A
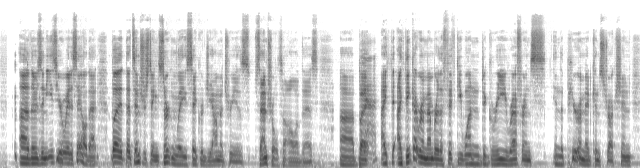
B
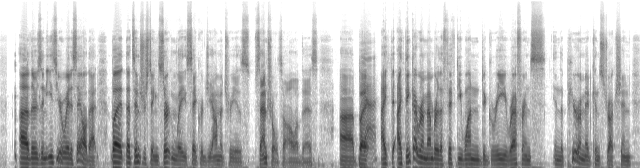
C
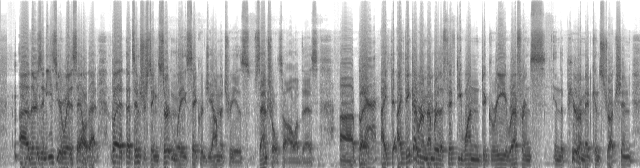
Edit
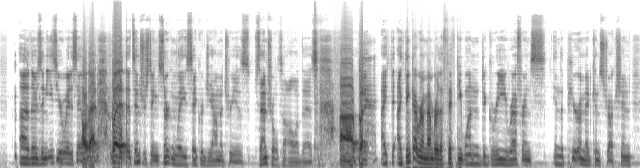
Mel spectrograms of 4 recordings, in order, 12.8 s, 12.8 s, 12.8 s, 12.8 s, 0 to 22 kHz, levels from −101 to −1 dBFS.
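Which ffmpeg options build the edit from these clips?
-filter_complex "[2:a]asplit=2[s0][s1];[0:a]asplit=4[s2][s3][s4][s5];[s2]atrim=end=1.642[s6];[s0]atrim=start=1.638:end=2.532[s7];[s3]atrim=start=2.528:end=6.272[s8];[s1]atrim=start=6.268:end=7.252[s9];[s4]atrim=start=7.248:end=8.122[s10];[1:a]atrim=start=8.118:end=9.232[s11];[s5]atrim=start=9.228[s12];[s6][s7]acrossfade=d=0.004:c1=hsin:c2=hsin[s13];[s13][s8]acrossfade=d=0.004:c1=hsin:c2=hsin[s14];[s14][s9]acrossfade=d=0.004:c1=hsin:c2=hsin[s15];[s15][s10]acrossfade=d=0.004:c1=hsin:c2=hsin[s16];[s16][s11]acrossfade=d=0.004:c1=hsin:c2=hsin[s17];[s17][s12]acrossfade=d=0.004:c1=hsin:c2=hsin"

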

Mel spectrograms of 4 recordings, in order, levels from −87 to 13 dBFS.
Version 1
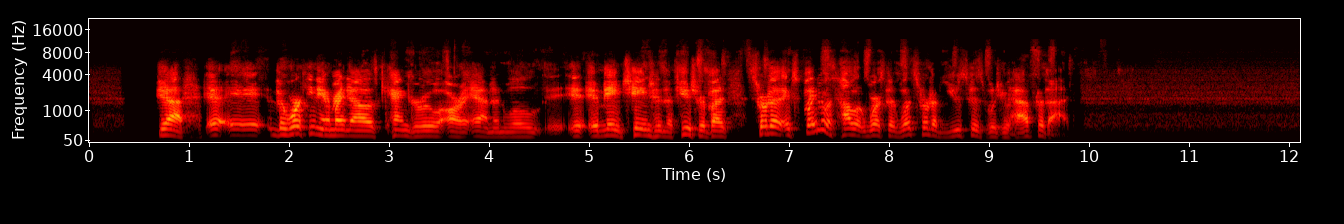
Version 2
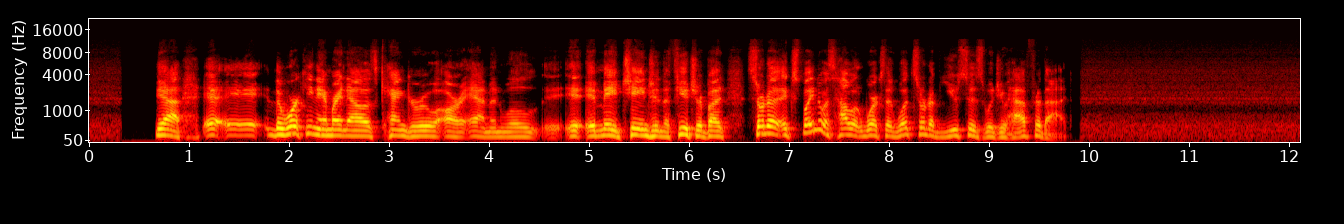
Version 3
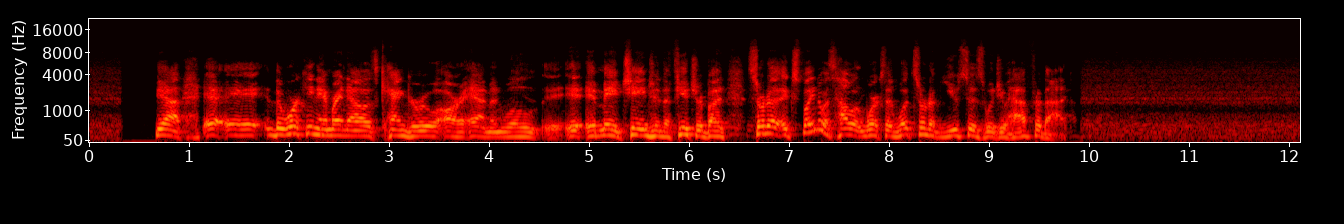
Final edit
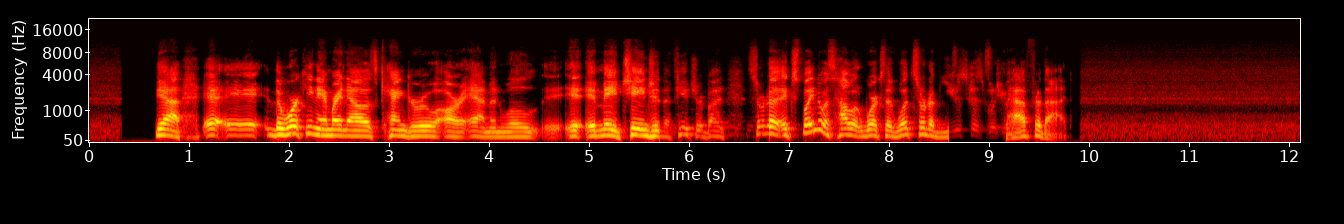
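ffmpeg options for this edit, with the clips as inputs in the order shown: -filter_complex "[1:a]asplit=3[s0][s1][s2];[s0]atrim=end=5.702[s3];[2:a]atrim=start=5.698:end=6.802[s4];[s1]atrim=start=6.798:end=8.592[s5];[0:a]atrim=start=8.588:end=9.172[s6];[s2]atrim=start=9.168[s7];[s3][s4]acrossfade=d=0.004:c1=hsin:c2=hsin[s8];[s8][s5]acrossfade=d=0.004:c1=hsin:c2=hsin[s9];[s9][s6]acrossfade=d=0.004:c1=hsin:c2=hsin[s10];[s10][s7]acrossfade=d=0.004:c1=hsin:c2=hsin"

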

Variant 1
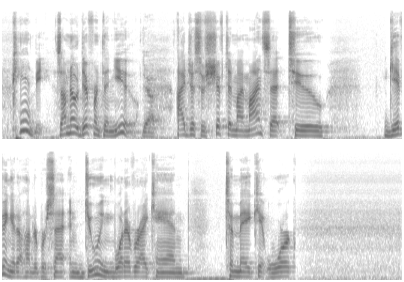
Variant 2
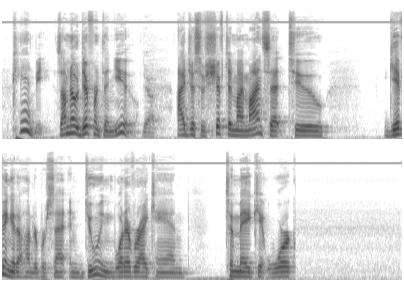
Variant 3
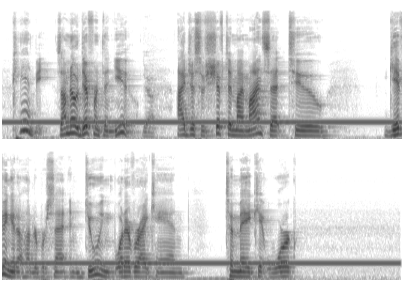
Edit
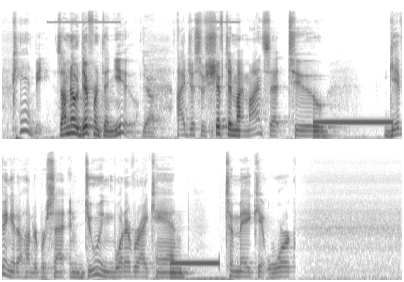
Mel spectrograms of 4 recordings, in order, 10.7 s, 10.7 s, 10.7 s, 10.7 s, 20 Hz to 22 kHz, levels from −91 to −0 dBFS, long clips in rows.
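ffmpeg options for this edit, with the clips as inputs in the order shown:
-filter_complex "[1:a]asplit=2[s0][s1];[2:a]asplit=2[s2][s3];[0:a]asplit=5[s4][s5][s6][s7][s8];[s4]atrim=end=0.612[s9];[s0]atrim=start=0.608:end=1.592[s10];[s5]atrim=start=1.588:end=2.772[s11];[s1]atrim=start=2.768:end=3.182[s12];[s6]atrim=start=3.178:end=4.162[s13];[s2]atrim=start=4.158:end=5.222[s14];[s7]atrim=start=5.218:end=7.592[s15];[s3]atrim=start=7.588:end=8.242[s16];[s8]atrim=start=8.238[s17];[s9][s10]acrossfade=d=0.004:c1=hsin:c2=hsin[s18];[s18][s11]acrossfade=d=0.004:c1=hsin:c2=hsin[s19];[s19][s12]acrossfade=d=0.004:c1=hsin:c2=hsin[s20];[s20][s13]acrossfade=d=0.004:c1=hsin:c2=hsin[s21];[s21][s14]acrossfade=d=0.004:c1=hsin:c2=hsin[s22];[s22][s15]acrossfade=d=0.004:c1=hsin:c2=hsin[s23];[s23][s16]acrossfade=d=0.004:c1=hsin:c2=hsin[s24];[s24][s17]acrossfade=d=0.004:c1=hsin:c2=hsin"

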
